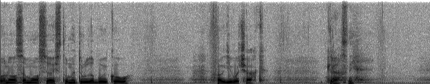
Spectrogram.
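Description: A man talks close by, calmly and with animation.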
